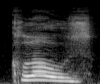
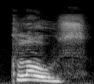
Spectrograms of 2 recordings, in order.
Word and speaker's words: close: es esta palabra que cuando funciona como verbo y significa cerrar se pronuncia close close con un sonido de zeta pero cuando significa cerca es close close con sonido s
